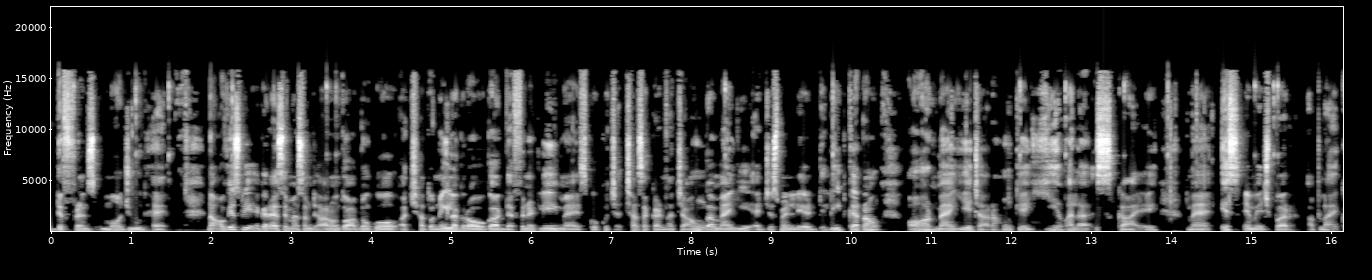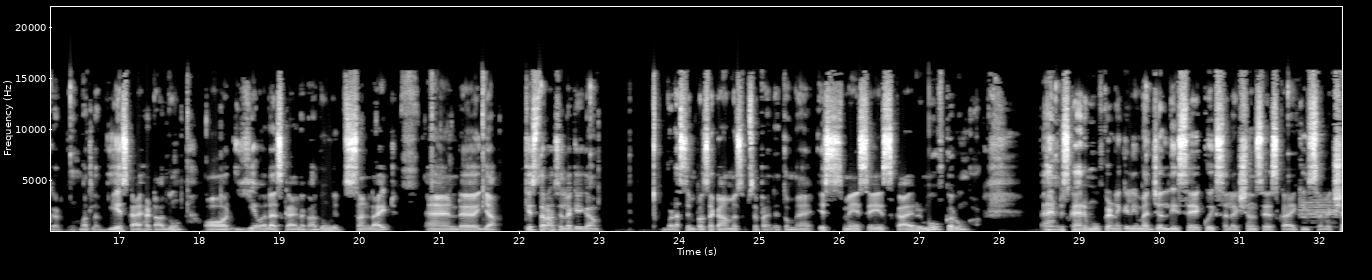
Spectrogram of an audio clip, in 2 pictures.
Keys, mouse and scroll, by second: 0.0 ctrl+space, 0.2 ctrl+click, 0.5 ctrl+space, 1.4 click, 1.6 space, 3.4 click, 8.4-11.3 drag, 11.3 ctrl+Tab, 11.9 space, 12.1 click, 12.1 click, 12.5 space, 13.4 click, 13.5 space, 14.3 ctrl+Tab, 14.7 space, 15.0 click, 15.3 click, 15.3 space, 15.4 space, 17.9 ctrl+Tab, 18.3 space, 20.0 Tab, 20.9 ctrl+Tab, 21.5 Tab, 22.1 space, 22.2 click, 22.6 space, 28.7-32.2 drag.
